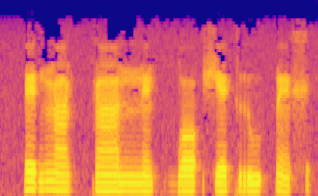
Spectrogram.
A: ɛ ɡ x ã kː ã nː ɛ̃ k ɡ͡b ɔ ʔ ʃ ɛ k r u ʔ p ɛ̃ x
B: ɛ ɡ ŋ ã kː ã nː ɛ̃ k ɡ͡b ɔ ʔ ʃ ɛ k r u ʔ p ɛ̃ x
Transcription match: B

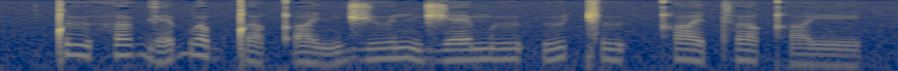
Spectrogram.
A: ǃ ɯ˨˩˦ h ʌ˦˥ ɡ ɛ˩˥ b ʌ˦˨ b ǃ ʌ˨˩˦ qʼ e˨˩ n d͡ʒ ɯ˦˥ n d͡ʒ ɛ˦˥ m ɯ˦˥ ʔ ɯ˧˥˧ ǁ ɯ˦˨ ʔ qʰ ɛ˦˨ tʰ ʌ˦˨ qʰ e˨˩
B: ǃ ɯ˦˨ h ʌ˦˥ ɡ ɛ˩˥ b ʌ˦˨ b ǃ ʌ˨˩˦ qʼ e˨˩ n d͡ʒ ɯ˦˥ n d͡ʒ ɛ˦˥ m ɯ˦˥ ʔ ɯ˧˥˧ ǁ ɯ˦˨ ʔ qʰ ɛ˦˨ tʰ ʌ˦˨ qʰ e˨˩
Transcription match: B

